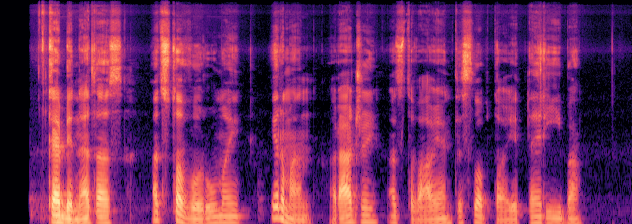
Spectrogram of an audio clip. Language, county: Lithuanian, Vilnius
